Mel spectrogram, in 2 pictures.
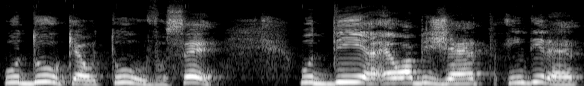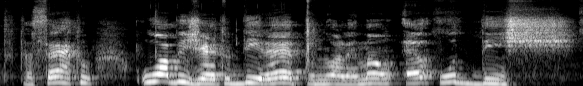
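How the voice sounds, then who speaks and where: A man's voice: high voice, measured pace, mellow. Chatty man teaching German. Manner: chatty, repeats "tá certo?", stumbles and repeats words. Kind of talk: casual spoken lesson. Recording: slightly dull lo-fi sound.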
